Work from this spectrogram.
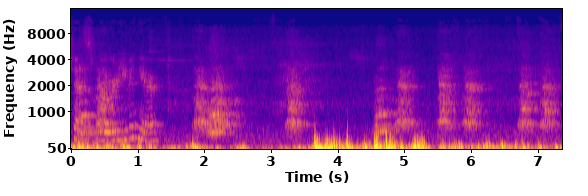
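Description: Several dogs bark and yip in loud bursts close by, with a whimper among them, while someone speaks over a yoga session and people walk past outside.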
